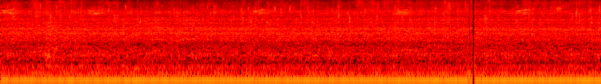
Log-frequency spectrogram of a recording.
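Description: A pot of chicken qorma simmering on a low flame, heard as a faint even hiss under a steady low hum. The sound cuts out for an instant about seven seconds in.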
